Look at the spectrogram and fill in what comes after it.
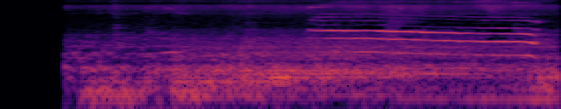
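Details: Domestic cat giving a noisy, high, drawn-out meow that slowly falls in pitch over about two seconds, heard against a steady background hiss.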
